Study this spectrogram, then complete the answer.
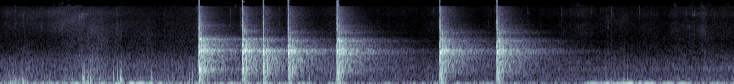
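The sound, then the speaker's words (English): Sharp, ringing knocks tap out the shave-and-a-haircut rhythm: five quick uneven raps, a short pause, then two firm final knocks, over a quiet low background hum. “How about trying the shave and the haircut?”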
